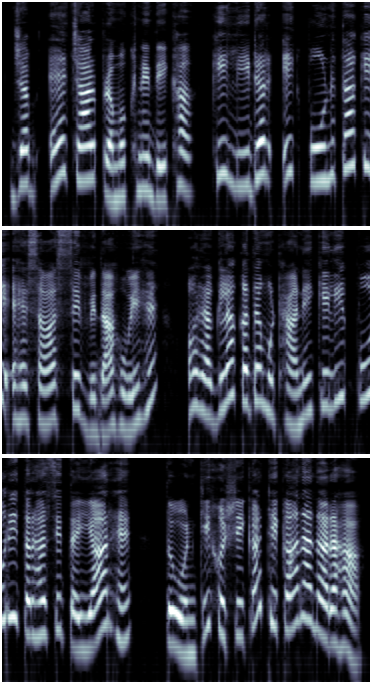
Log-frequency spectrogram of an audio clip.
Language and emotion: Hindi, happy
